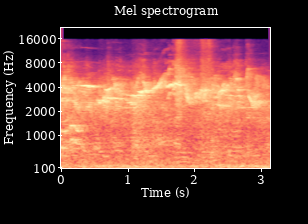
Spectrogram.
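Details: Caged hwamei (Garrulax canorus) of wild origin performing during a singing competition; dense, fast warbled song of clear whistles and twittering, steady throughout.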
